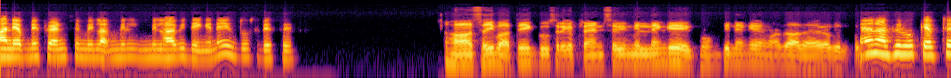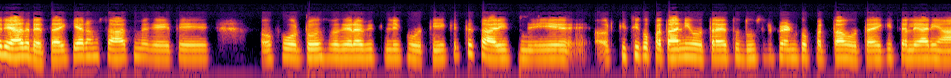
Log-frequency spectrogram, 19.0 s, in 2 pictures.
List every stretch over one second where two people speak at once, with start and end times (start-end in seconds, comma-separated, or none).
none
